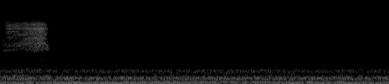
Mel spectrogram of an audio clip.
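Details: Barn owl fledgling eating inside an empty nest box on a live cam in Florida; a single harsh, breathy hiss of about half a second opens the clip, then only a steady low electrical hum remains.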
